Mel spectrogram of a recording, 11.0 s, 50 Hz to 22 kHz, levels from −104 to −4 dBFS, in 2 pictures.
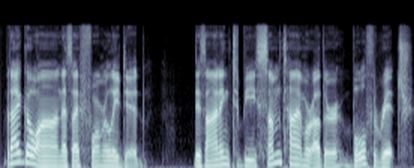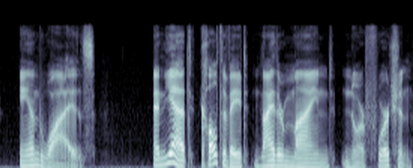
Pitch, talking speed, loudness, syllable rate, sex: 120 Hz, 140 wpm, -20 LUFS, 4.1 syllables/s, male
